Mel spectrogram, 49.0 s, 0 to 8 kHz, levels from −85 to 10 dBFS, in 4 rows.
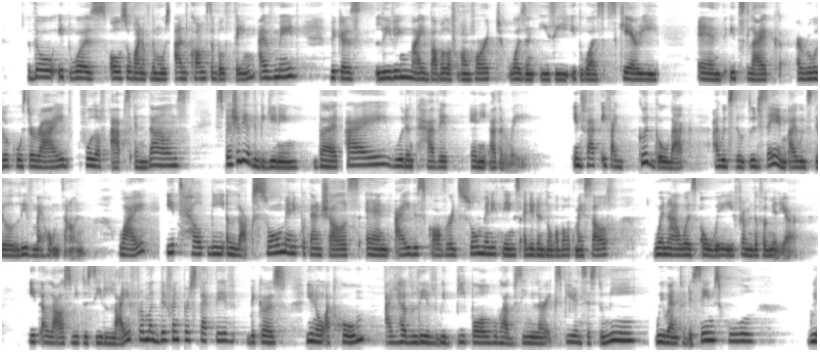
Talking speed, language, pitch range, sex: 155 wpm, English, 165-210 Hz, female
